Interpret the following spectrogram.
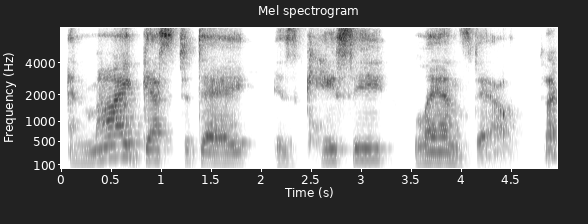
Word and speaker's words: Kasey Lansdale: out next june and my guest today is casey lansdale did i pronounce that right casey nailed it thank you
